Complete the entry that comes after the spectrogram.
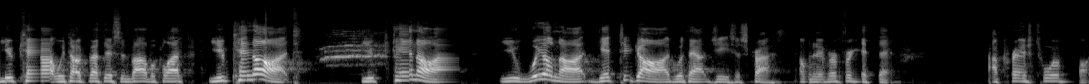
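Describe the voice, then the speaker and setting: A man with an American accent talks at a medium pitch with lively intonation. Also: moderate pace. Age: 60s. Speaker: church teacher. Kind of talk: sermon. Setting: church. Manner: folksy, conversational.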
